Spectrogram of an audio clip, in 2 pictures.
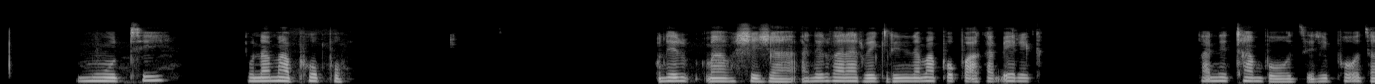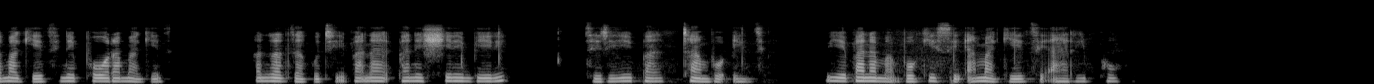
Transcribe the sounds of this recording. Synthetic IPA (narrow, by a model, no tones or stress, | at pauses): mutʰi | unamapʰo̞pʰo̞ | unemaʃiʒaane̞ruʋaɾarwe̞ɡʱirininamapʰo̞poa̰kaɓe̞ɾe̞kḁ | pane̞tʰambo̞d͡ziripʰo̞̰d͡zamaɡʱe̞t͡sine̞pʰo̞ɾamaɡʱe̞t͡si̥ | pano̞ratid͡zakutʰḭpane̞ʃiɾimbiri | d͡ziripatʰambo̞ʔed͡zi̥ | uje̞panema̰bʱo̞kʰisiʔamaɡʱe̞t͡sḭʔariːpʰo̞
